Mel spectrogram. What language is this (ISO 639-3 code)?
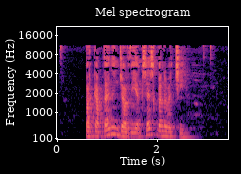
cat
